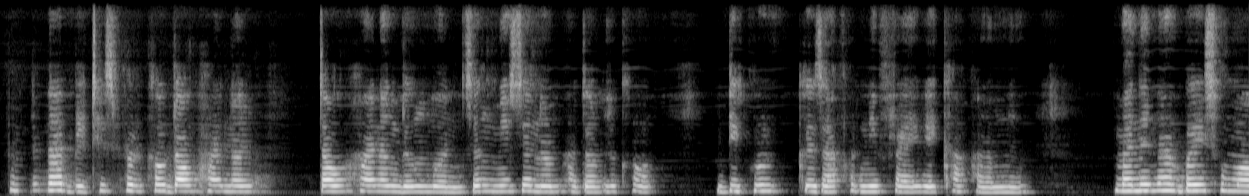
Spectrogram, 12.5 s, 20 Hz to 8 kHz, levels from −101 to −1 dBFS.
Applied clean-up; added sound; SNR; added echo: neural mask model DeepFilterNet 3.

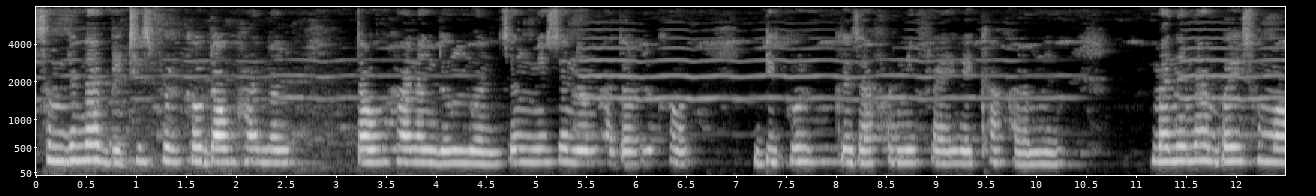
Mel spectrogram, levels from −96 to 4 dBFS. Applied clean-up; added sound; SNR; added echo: classical method WPE with log-MMSE.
